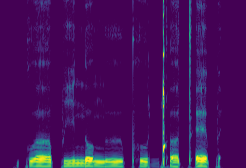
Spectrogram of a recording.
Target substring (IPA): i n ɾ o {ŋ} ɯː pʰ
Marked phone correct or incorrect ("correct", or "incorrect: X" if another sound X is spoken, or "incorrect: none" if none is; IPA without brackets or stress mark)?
correct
